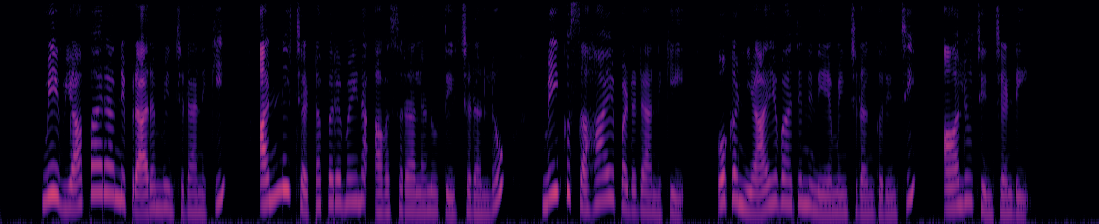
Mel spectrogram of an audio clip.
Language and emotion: Telugu, neutral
